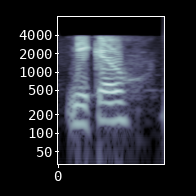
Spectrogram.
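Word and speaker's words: Niko: Nico. That's N-I-K-O. – Okay. – Calling with the Bank of Cardiff. Cardiff is spelled C-A-R-D-I-F-F, as in Frank.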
